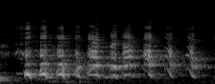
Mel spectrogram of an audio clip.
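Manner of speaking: put-on high-pitched child's giggling fit; joining in laughing. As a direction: catch the laughter and let it peal out. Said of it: "I start laughing too".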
